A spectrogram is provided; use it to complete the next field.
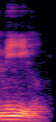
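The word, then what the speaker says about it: kneel: English में बोलते हैं नील नील यहां पर के को नहीं पढ़िए के यहां पर साइलेंट है और यह वर्ड है नील रा नेक्स्ट इ सीटी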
